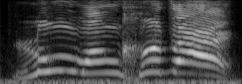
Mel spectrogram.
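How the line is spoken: Calling out. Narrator (Chinese): 孙大圣回头叫道

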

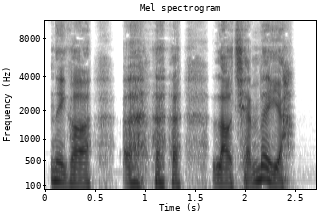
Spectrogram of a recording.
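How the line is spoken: Laughing. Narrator (Chinese): 志远在一旁笑道

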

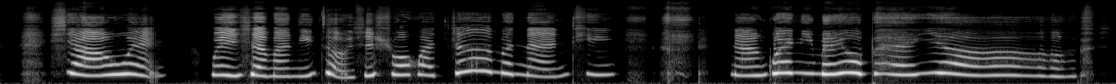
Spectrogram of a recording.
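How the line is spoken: Loud crying. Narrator (Chinese): 他大声的哭着说

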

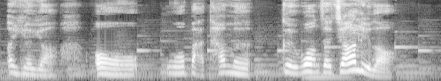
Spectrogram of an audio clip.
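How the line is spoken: Muttering. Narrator (Chinese): 嘴里还嘀咕着

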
